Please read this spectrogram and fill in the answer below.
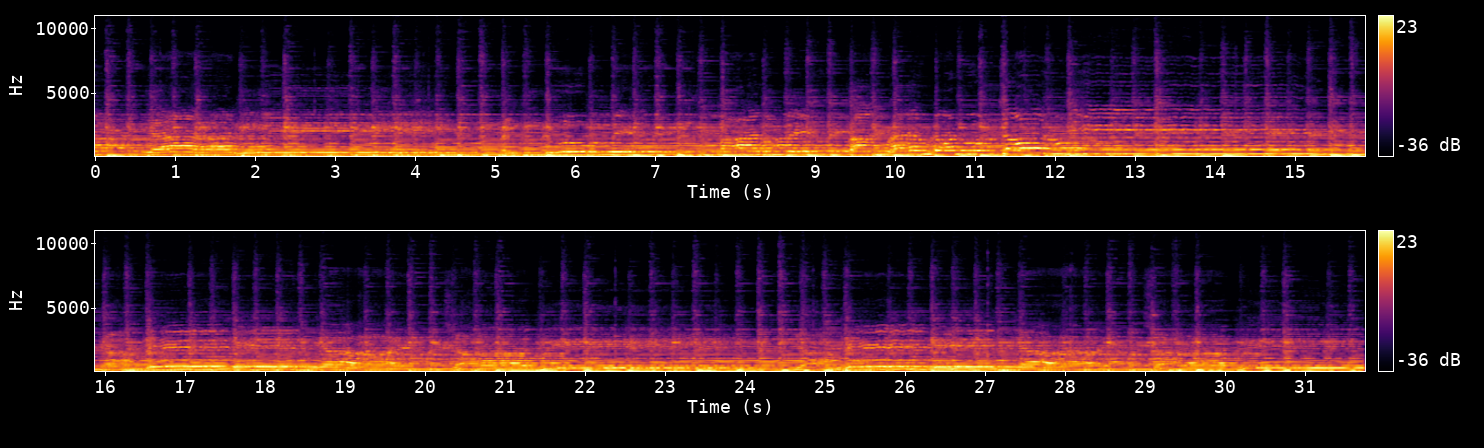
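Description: A man singing a gospel song while strumming an acoustic guitar.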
